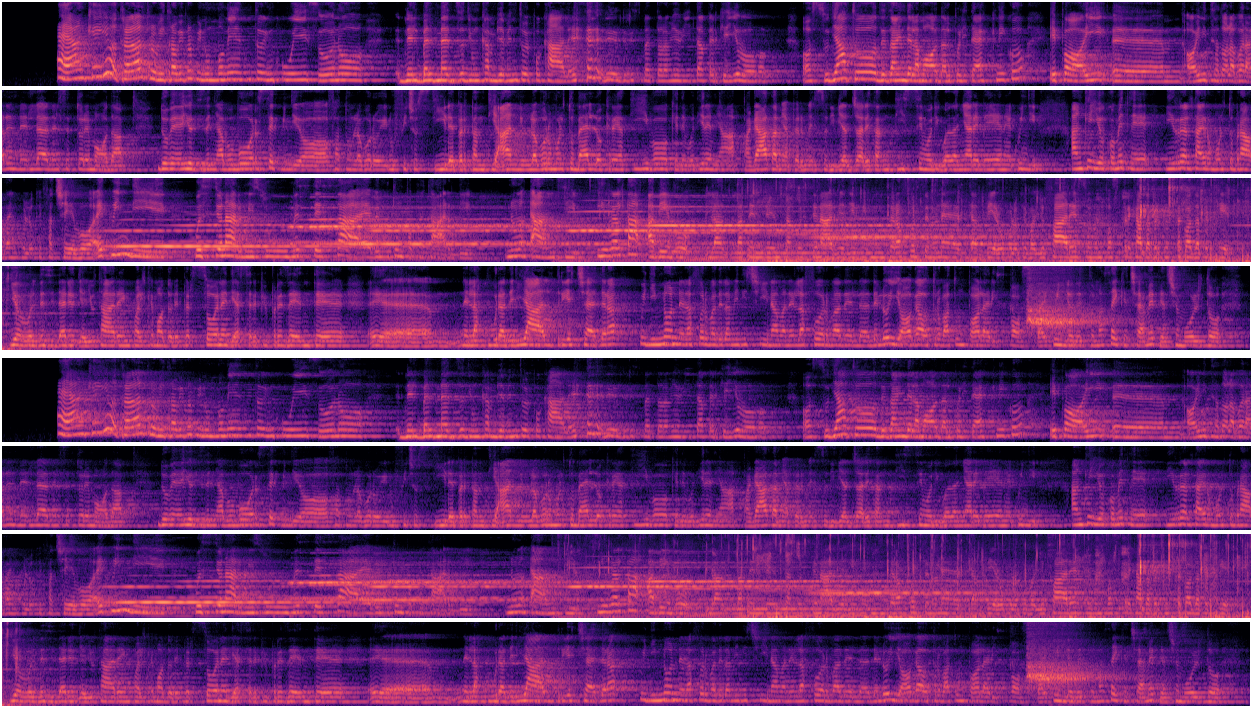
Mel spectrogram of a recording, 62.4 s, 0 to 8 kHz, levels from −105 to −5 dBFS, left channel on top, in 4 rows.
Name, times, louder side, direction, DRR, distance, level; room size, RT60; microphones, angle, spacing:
voice 1, 0.7-9.6 10.0-17.2 17.6-28.6 29.0-37.2 37.5-62.3, left 3 dB, 60° left, 1.0 m, -40 dB
sound 1, 32.4-47.1, left 2 dB, 35° left, 2.4 m, -38 dB
Cat, 38.1-47.1, right 3 dB, 45° right, 0.8 m, -46 dB
sound 2, 46.6-61.5, left 1 dB, 10° right, 5.9 m, -50 dB
26.0 x 17.0 x 7.2 m
head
